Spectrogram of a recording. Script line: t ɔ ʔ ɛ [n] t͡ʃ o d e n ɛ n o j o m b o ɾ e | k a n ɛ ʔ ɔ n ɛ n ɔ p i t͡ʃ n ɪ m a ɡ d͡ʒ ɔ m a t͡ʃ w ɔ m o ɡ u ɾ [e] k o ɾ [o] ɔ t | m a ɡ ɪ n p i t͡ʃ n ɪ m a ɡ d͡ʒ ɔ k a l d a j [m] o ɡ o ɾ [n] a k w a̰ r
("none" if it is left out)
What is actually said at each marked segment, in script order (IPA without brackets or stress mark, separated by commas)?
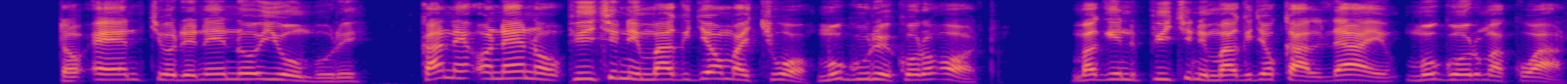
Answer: n, e, o, m, m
